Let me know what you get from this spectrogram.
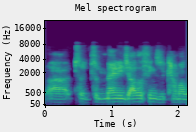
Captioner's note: laughing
